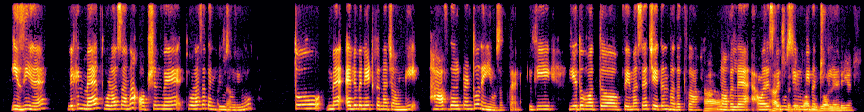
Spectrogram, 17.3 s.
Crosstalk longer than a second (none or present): present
